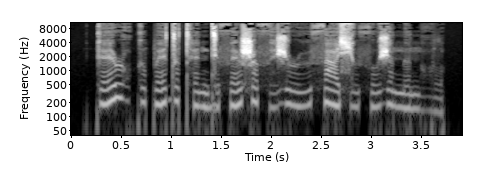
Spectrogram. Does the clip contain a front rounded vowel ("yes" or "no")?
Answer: no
